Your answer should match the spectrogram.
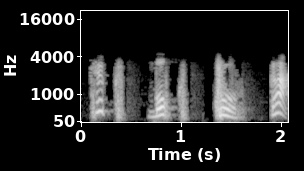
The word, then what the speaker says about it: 특목고: 네, 특목고가 아니에요, 여러분. 이 세 개의 단어를 한꺼번에 발음을 하면 이렇게 발음해야 해요. 네. 자, 발음 나는 소리대로 하면 이걸 발음 나는 순서대로 하면 특목고. 네. 이렇게 발음이 돼요.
